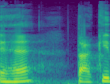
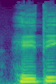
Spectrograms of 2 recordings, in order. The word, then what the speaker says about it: Haiti: तो या तो पूरा सर ही काट देते हैं या फिर किसी भी वेपन से दिमाग पर ज़ोर से मार सकते हैं ताकि दिमाग काम करना बंद कर दे।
